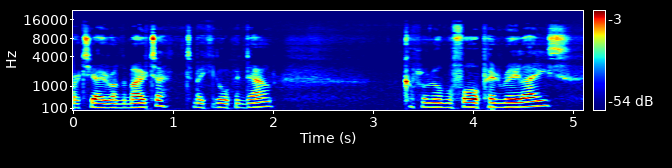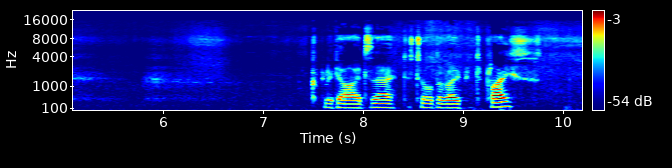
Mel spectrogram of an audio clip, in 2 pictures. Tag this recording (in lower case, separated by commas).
speech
